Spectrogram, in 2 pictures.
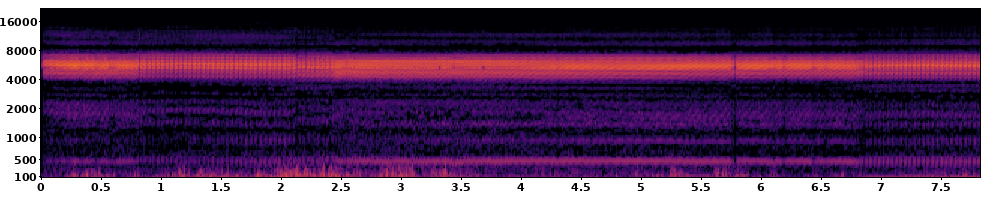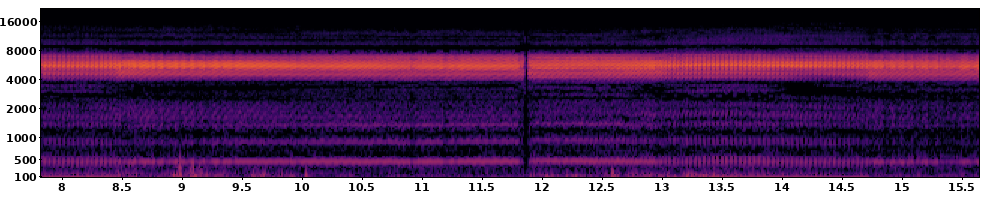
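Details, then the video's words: Constant piercing buzz from cicadas, unbroken and even throughout, with a faint lower hum beneath and soft low rumbles in the background. "Sound of Cicadas"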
